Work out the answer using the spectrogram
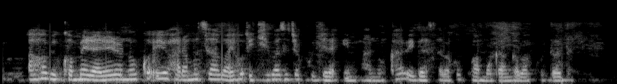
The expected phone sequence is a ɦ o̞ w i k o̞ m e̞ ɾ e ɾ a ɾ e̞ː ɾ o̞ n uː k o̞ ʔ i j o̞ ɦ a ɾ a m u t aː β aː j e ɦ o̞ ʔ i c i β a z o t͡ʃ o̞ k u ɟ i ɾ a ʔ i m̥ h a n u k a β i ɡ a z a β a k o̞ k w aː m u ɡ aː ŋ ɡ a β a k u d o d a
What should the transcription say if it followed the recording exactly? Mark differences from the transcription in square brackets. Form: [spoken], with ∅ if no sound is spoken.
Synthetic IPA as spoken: a ɦ o̞ [β] i k o̞ m e̞ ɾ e ɾ a ɾ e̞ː ɾ o̞ n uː k o̞ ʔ i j o̞ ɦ a ɾ a m u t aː β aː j e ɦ o̞ ʔ i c i β a z o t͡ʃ o̞ k u ɟ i ɾ a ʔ i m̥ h a n u k a β i ɡ a [s] a β a k o̞ k w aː m u ɡ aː ŋ ɡ a β a k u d o d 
